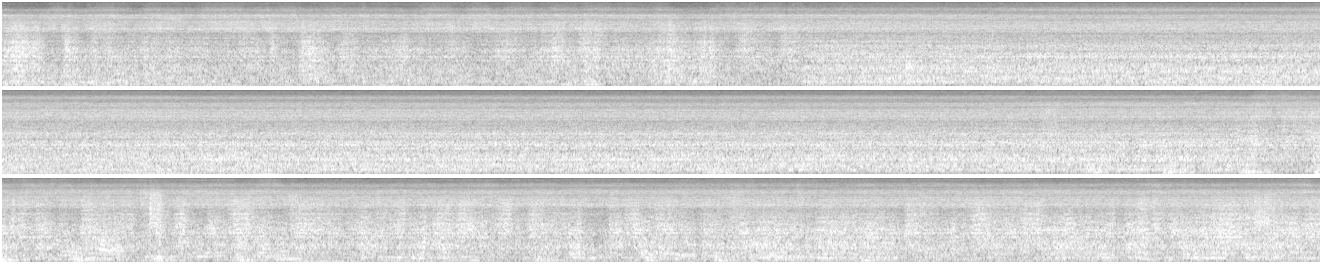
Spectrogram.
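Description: Oxy-propane torch flame hissing steadily as it heats a small case-hardened mild-steel part back up for another quench.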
